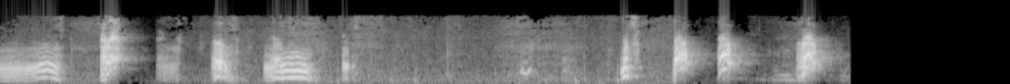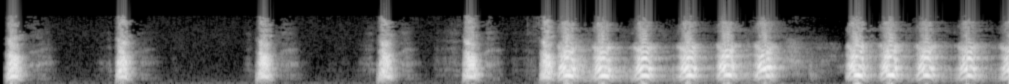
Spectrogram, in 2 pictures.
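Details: Sprocker spaniel giving a long run of barks and yips, some tonal and whiny early on, then sharp single barks spaced about a second apart, ending in rapid bursts of loud, harmonic barking.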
